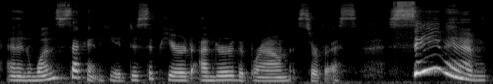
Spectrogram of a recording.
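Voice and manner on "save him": high, loud panicked scream; mother screaming as her son sinks. Acted. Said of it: "screamed Missus Gloop".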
